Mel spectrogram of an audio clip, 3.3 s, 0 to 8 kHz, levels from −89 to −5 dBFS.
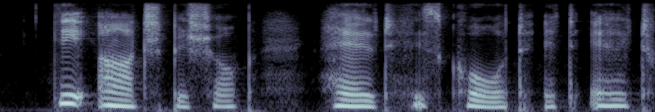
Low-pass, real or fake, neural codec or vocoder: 7.2 kHz; fake; codec, 16 kHz, 2 kbps, FunCodec, trained on LibriTTS, 25 frames a second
